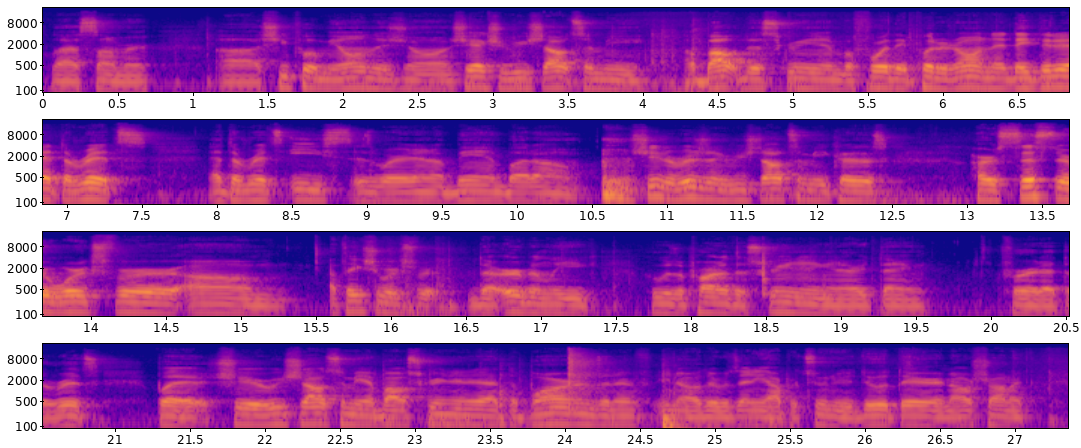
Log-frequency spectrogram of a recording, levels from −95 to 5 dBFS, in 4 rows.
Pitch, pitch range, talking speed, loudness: 100 Hz, 90-110 Hz, 230 wpm, -33 LUFS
